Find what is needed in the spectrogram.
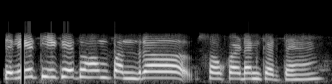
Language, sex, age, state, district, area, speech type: Hindi, female, 18-30, Uttar Pradesh, Mirzapur, urban, conversation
